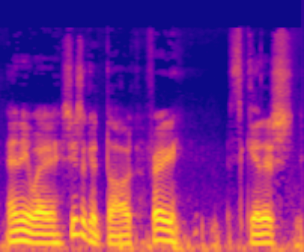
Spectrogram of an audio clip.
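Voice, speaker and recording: A gaming YouTuber gives a rambling, modest introduction in a casual at-home vlog to camera. His voice is fairly low and dark with fairly even intonation, and a lisp lengthens and slightly slurs his S sounds. There's noticeable room noise indoors.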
